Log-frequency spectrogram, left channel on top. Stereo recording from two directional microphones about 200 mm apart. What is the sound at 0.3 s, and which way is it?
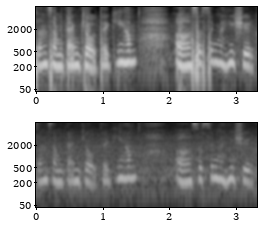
Speech, 55° left (ahead or behind).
